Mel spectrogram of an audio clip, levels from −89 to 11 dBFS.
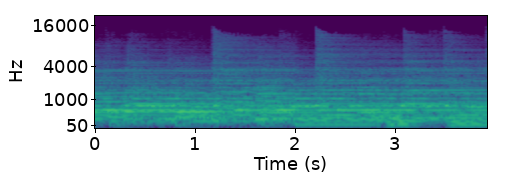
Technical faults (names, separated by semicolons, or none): skip ahead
